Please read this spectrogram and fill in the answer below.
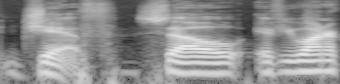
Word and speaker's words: GIF: just to let everybody know that it's actually pronounced jiff so if you want to correct me i'm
